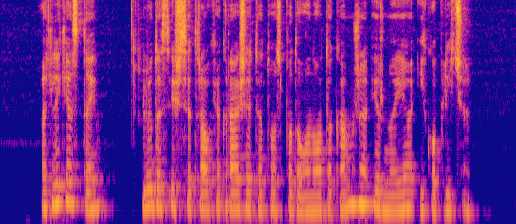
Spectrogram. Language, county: Lithuanian, Panevėžys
